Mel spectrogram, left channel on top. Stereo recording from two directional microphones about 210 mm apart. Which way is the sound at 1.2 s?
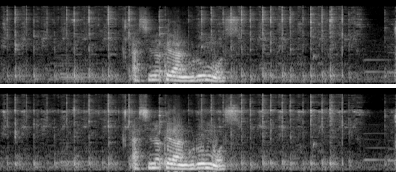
40° right (ahead or behind).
